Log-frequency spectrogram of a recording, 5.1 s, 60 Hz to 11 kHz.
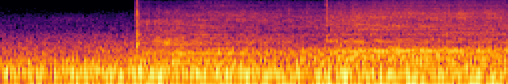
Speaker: Oh yeah, this guy's dead. Compressor sounds like dirt. Let it run 58 amps. We're gonna blow the main right now. Yeah, this guy's dead. Bad compressor. Running at 58 amps.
